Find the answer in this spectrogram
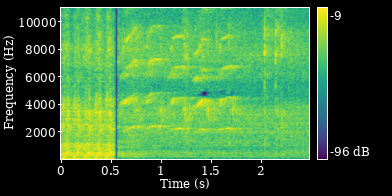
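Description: Royal Enfield Bullet's single-cylinder engine idling, cut off abruptly about half a second in. After that come faint high chirping and a low steady hum.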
